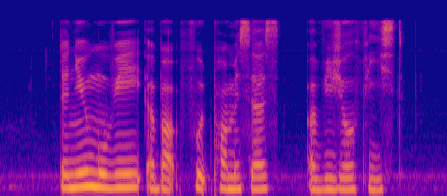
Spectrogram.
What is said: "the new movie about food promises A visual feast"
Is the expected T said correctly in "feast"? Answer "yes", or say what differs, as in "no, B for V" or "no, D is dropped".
yes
